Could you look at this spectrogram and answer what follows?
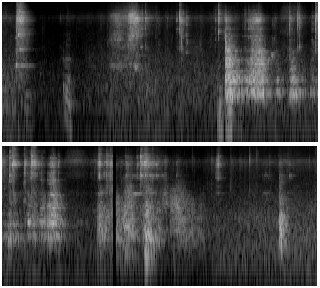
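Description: Metal buckles and fittings on a scuba harness and backplate clinking and rattling against each other and the table as the webbing is handled, with a sharp snap from the tank band's cam buckle just at the start.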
